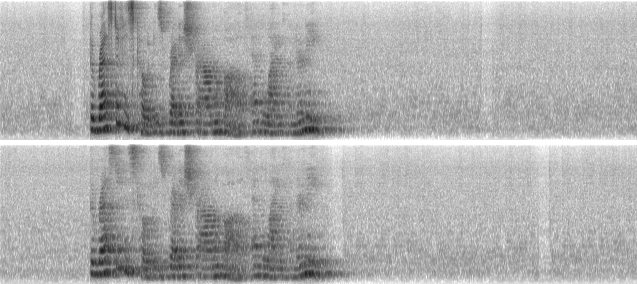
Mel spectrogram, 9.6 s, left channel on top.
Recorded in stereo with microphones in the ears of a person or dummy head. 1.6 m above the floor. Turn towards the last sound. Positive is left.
turn(degrees=30)  # may be behind; listen again after turning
